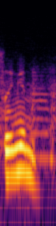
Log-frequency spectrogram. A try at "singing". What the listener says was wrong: The word is singing. Ing. Singing. Well, for one, you're always dropping your G's.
